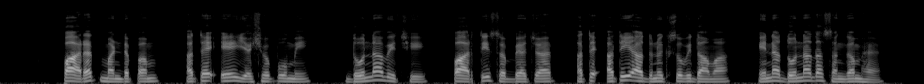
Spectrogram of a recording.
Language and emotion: Punjabi, neutral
